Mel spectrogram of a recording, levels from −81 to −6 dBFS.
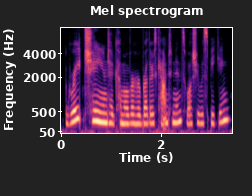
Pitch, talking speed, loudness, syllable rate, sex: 230 Hz, 225 wpm, -18 LUFS, 6.5 syllables/s, female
